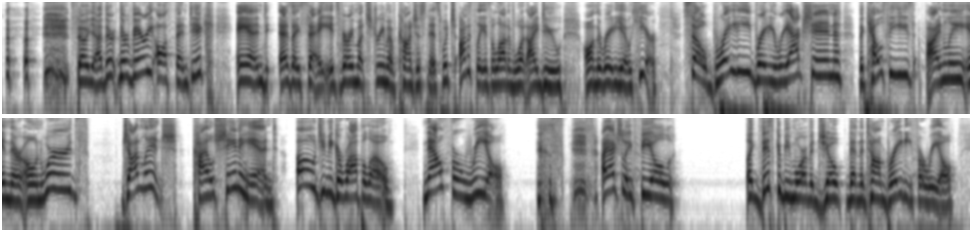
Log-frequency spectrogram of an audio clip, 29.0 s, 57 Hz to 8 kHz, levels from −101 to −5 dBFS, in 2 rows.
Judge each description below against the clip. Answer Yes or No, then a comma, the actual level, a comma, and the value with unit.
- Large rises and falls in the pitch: Yes, wide, 5.9 semitones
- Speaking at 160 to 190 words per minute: No, average, 140 wpm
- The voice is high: Yes, high, 245 Hz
